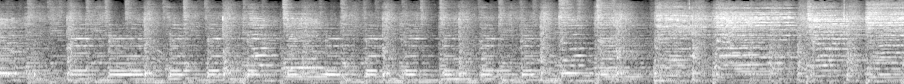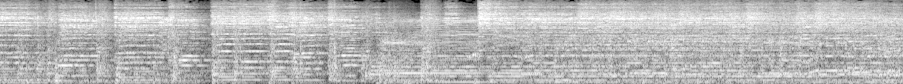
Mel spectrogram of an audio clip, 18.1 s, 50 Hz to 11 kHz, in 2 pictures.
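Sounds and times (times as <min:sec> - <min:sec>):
live band playing: 0:00.0 - 0:18.0
brass-like held chords: 0:05.6 - 0:18.0.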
